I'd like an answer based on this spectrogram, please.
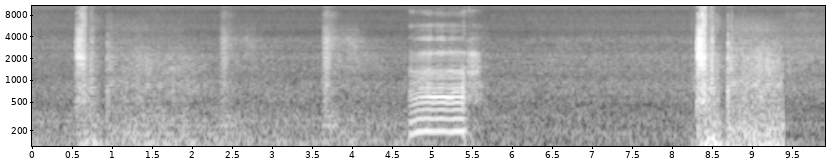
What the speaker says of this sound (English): Oh, she's already firing her secondaries.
